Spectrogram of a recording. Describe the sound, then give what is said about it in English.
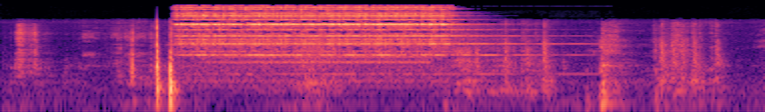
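A bell is struck once after a few soft clicks and knocks, ringing out bright and metallic with shimmering overtones for about two seconds before fading, followed by more faint rustling. “When you hear that bell, that means we are back ready for the chat today.”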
